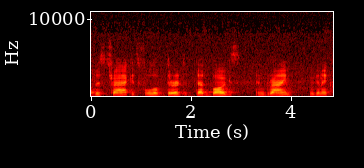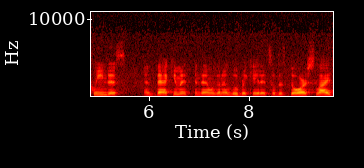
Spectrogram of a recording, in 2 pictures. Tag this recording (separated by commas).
Speech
